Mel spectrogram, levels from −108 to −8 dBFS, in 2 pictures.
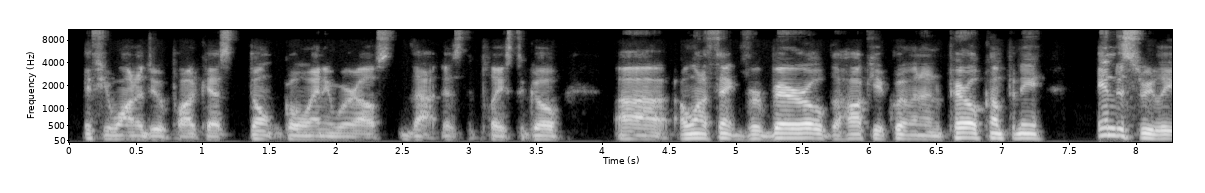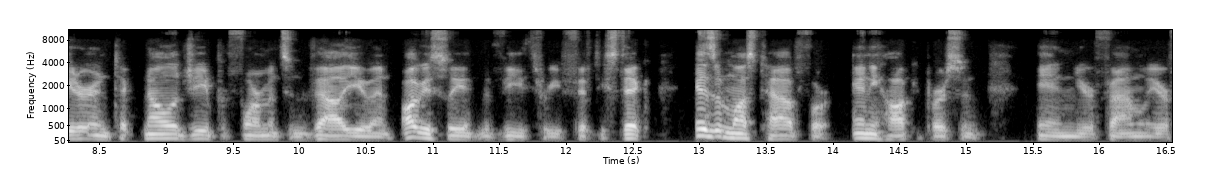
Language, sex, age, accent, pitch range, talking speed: English, male, 30-49, American, 100-135 Hz, 190 wpm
